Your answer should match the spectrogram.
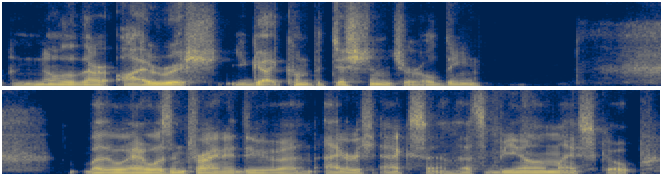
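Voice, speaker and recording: Low-voiced man with a Venezuelan accent. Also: flat delivery, moderate pace, husky, no room sound. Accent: Venezuelan Spanish. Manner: informal, gently encouraging, chatty asides to viewers. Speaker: meditation teacher hosting a live broadcast. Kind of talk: casual spiritual talk before a guided meditation.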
